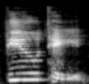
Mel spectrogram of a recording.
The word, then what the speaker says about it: 뷰테인: 뷰테인. 다 알아야 되는 겁니다. 이거 부탄가스라고 보통 부르지만 그걸 엄마들은 부탄가스, 우리는 엄마가 부탄가스 불러도 뷰테인이라고 읽어주는 겁니다.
